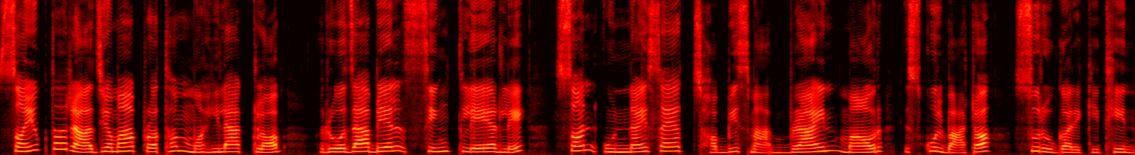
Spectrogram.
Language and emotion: Nepali, neutral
